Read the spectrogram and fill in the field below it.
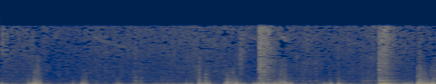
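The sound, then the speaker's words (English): A car door handle clicks and the door is pulled open, with a couple of sharp mechanical clunks over a steady outdoor rumble and wind noise. “How do I get in? Oh, door handle.”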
